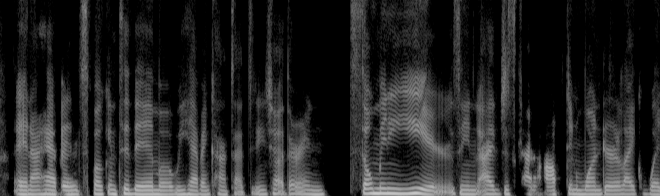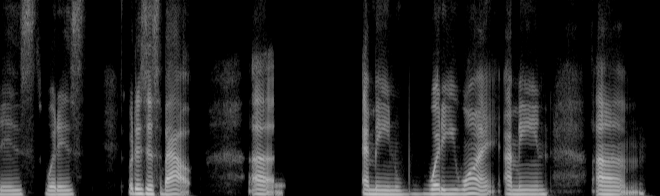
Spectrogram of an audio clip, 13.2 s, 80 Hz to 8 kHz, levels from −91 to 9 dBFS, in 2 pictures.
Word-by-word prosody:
and 165 -1 +1
I 165 - -1
haven't 165 -1 0
spoken 175 -1 +1
to 190 - 0
them 165 -1 +2
or 155 0 -1
we 160 0 -1
haven't 160 -1 -2
contacted 165 -2 -8
each 165 +1 -6
other 180 0 -4
in 165 -1 -3 0.2
so 195 0 +2
many 200 -1 +6
years, 190 -4 +2
and 165 -1 -2
I 175 -1 -1
just 170 0 -5
kinda 165 -1 -6
often 165 +2 -3
wonder, 165 0 -2
like, 165 +1 -6
what 160 -2 -3
is 160 +1 -1
what 155 -1 +1
is 160 +2 +1 0.4
what 190 -1 +3
is 185 - +6
this 175 -1 +7
about? 170 +1 +3 0.6
Uh, - - +3 0.9
I 175 - +5
mean, 160 -1 +2
what 180 +1 +3
do 175 - +4
you 175 0 +1
want? 180 -2 +1
I 175 - +1
mean, 170 0 -1 0.5
um 170 +6 +2
165 Hz, 185 wpm, -23 LUFS, 160-175 Hz, 0.9 s, this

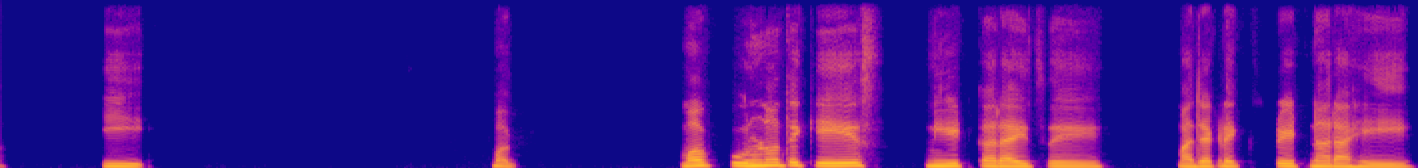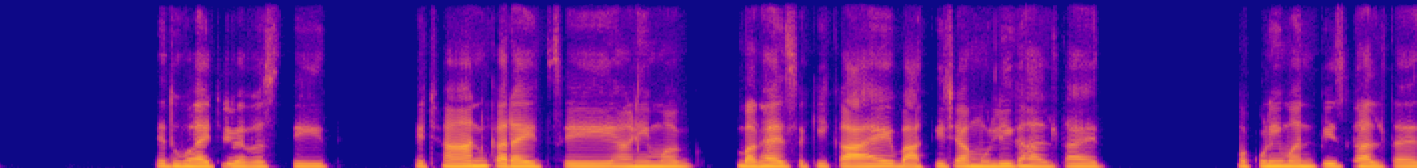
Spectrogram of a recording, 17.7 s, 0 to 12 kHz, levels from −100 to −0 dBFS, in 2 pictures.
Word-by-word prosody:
की 180 -2 -4 2.2
मग - - -2 1.0
मग 200 +2 +5
पूर्ण 205 +1 +6
ते 220 - +3
केस 200 0 +3 0.3
नीट 190 0 +5
करायचे, 170 -3 +1 0.5
माझ्याकडे 175 +1 +1
एक 170 - -4
स्ट्रेटनर 180 -1 -1
आहे. 160 -1 0 1.0
ते - - -2
धुवायचे 175 -1 +1
व्यवस्थित, 165 +1 -3 0.6
ते - - -3
छान 180 0 +3
करायचे 170 -1 0
आणि 170 0 +2
मग 170 0 0 0.3
बघायचं, 175 -1 +1
की 175 - -6
काय 170 +2 +2
बाकीच्या 175 +2 -2
मुली 170 +1 +2
घालतायेत. 165 -1 -2 0.9
मग 180 - -2
कुणी 175 0 +2
वन-पीस 175 -1 +1
घालतंय, 160 -2 -1
170 Hz, 100 wpm, -21 LUFS, 165-180 Hz, 2.2 s, पूर्ण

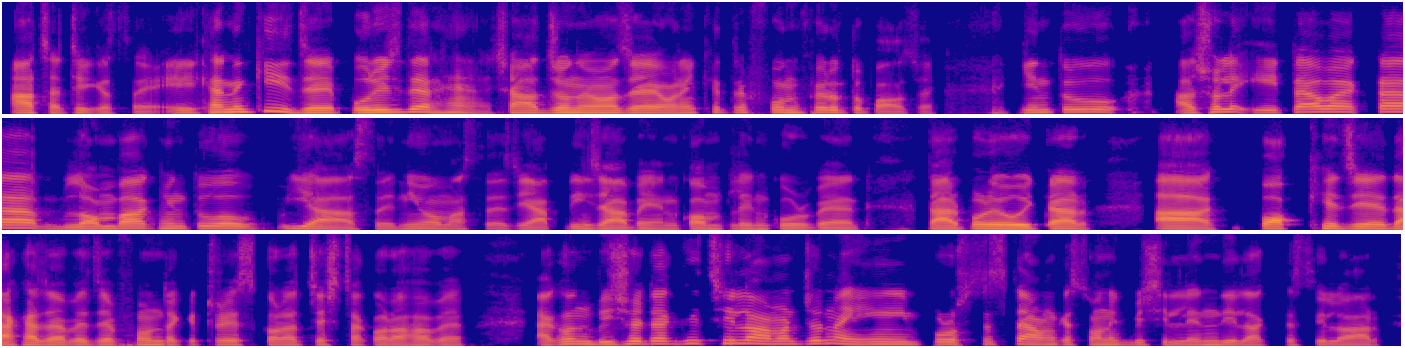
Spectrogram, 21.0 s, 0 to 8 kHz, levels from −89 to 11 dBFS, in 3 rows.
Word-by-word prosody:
আচ্ছা 140 0 +3
ঠিক 135 -4 -4
আছে, 100 - -13 0.2
এইখানে 170 +6 +4
কি 245 - +2
যে 145 - +6 0.2
পুলিশদের, 170 +4 +5
হ্যাঁ 155 -6 -3
সাহায্য 140 0 +1
নেওয়া 145 0 +4
যায় 145 -1 +4
অনেক 135 +1 -2
ক্ষেত্রে 165 -1 -6
ফোন 170 -2 +1
ফেরতও 160 -3 0
পাওয়া 100 -2 -5
যায় - - -16 0.4
কিন্তু 165 +2 -2 0.6
আসলে 185 +7 +1 0.2
এটাও 185 +5 +2
একটা 200 +2 0 0.4
লম্বা 145 +4 +4
কিন্তু 160 0 -3
ঔ - - +4 0.3
ইয়া 140 -3 +2
আছে, 110 +3 -11
নিয়ম 140 -1 -4
আছে 125 +1 -13
যে 125 - -5
আপনি 140 +3 -10
যাবেন, 120 -1 0
কমপ্লেইন 120 0 -3
করবেন 110 -1 -2 0.4
তারপরে 130 +3 +4
ওইটার 135 0 +5 0.5
আ - - +8 0.4
পক্ষে 145 +2 +4
যেয়ে 145 -1 +4
দেখা 125 +3 +4
যাবে 130 0 +1
যে 130 - 0
ফোনটাকে 135 -2 -3
ট্রেস 140 -1 -3
করার 125 -1 -1
চেষ্টা 145 - -5
করা 120 -2 0
হবে। 115 -1 -3 0.5
এখন 175 +6 0
বিষয়টা 190 +4 +1
কি 210 - -5
ছিল 220 0 -2
আমার 190 0 0
জন্য 215 +1 -1 0.2
এই 170 0 -1 0.2
প্রসেসটা 165 +2 -3
আমার 155 -1 -2
কাছে 155 -3 -7
অনেক 150 -1 -4
বেশি 140 +3 -9
lengthy 130 +2 -3
লাগতেছিল 130 +1 -8
আর 115 - -6
140 Hz, 175 wpm, -24 LUFS, 130-165 Hz, 0.6 s, আ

